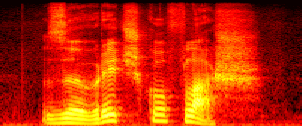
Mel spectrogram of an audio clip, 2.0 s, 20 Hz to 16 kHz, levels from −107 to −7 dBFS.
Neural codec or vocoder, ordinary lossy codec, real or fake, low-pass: none; none; real; 14.4 kHz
